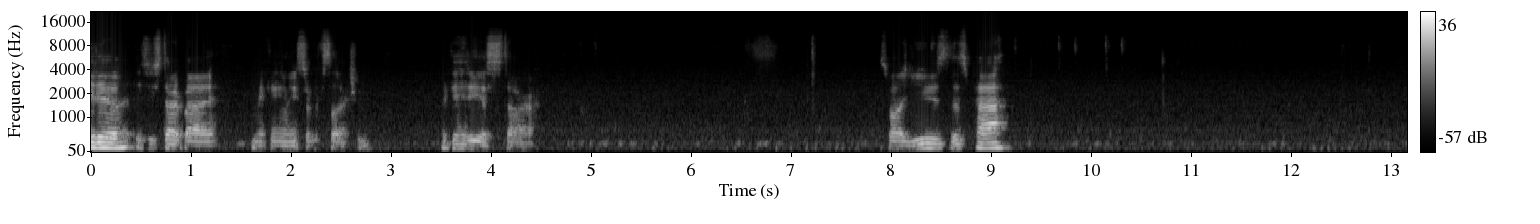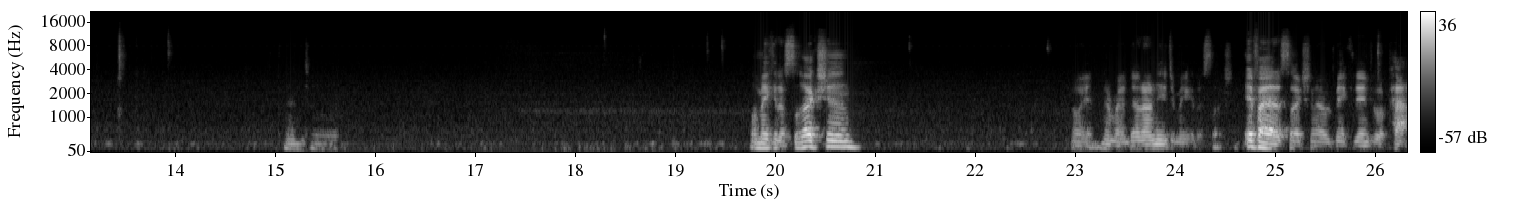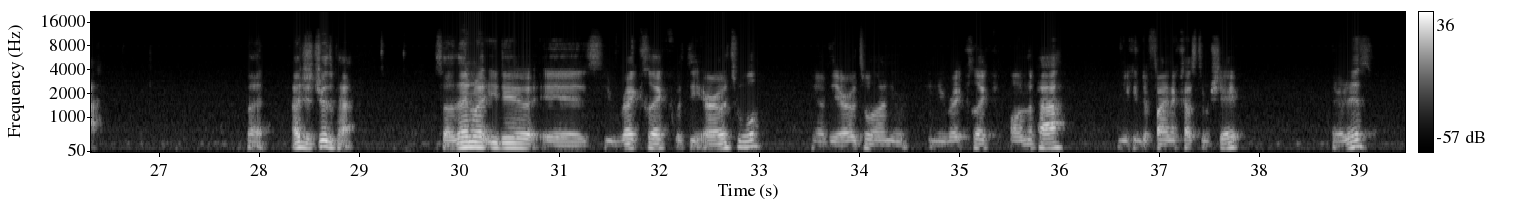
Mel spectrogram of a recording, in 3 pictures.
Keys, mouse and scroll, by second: 3.1 click, 6.3 click, 8.6 click, 9.3 click, 9.9 click, 10.4 click, 10.8 a, 13.7 p, 16.6 click, 19.1 a, 19.5 right click, 22.8 click, 31.8-34.9 right drag, 36.8-39.4 drag.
